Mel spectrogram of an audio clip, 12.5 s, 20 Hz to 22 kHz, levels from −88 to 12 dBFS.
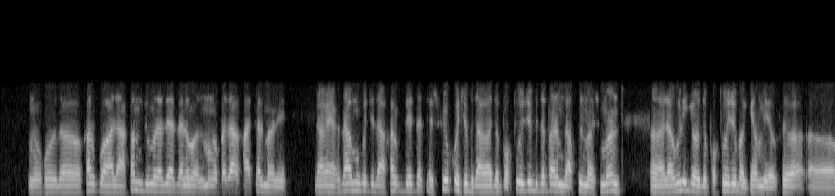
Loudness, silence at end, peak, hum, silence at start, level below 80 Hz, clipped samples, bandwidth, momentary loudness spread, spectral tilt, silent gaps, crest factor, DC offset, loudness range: -19 LUFS; 0 s; -4 dBFS; none; 0.4 s; -72 dBFS; under 0.1%; 3.9 kHz; 5 LU; -11 dB/octave; none; 14 dB; under 0.1%; 3 LU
